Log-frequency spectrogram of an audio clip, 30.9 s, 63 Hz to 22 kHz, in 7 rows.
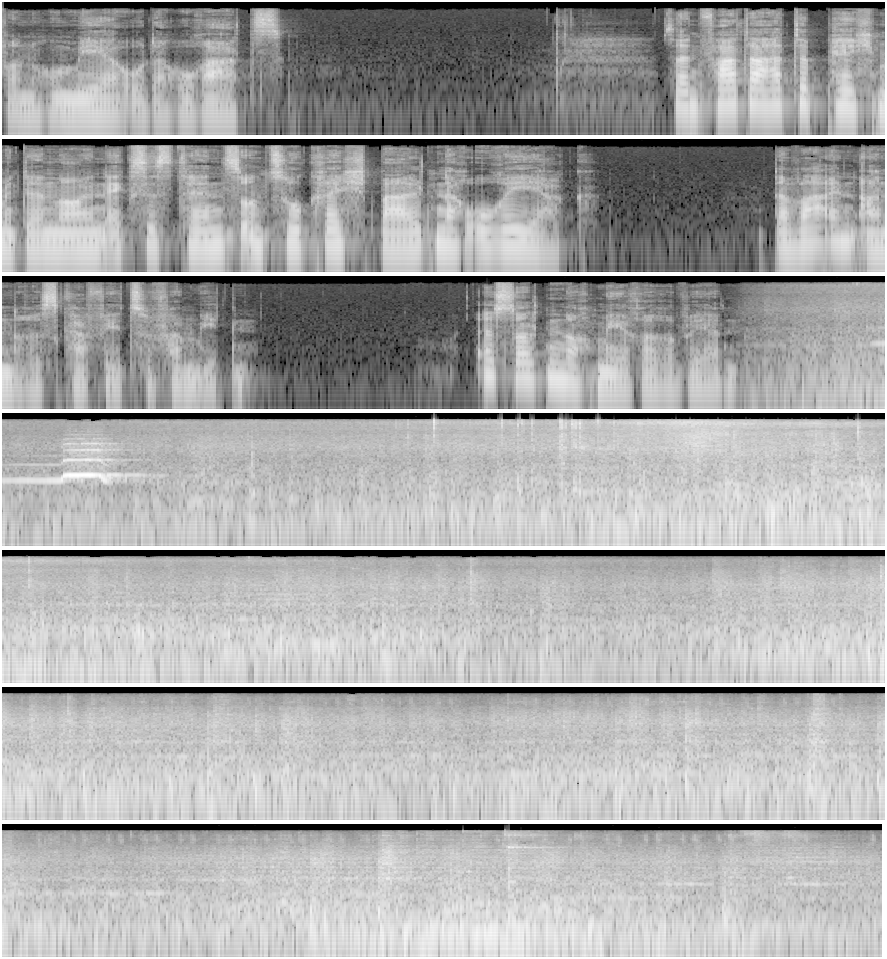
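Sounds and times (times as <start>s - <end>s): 
speech: 0.0s - 1.5s, 3.3s - 7.4s, 8.3s - 10.1s, 11.2s - 13.1s
four-cylinder steam locomotive running on a southern rail line: 12.6s - 30.8s
steam locomotive wheels clickety-clack on rails: 12.8s - 30.8s.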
